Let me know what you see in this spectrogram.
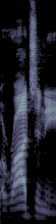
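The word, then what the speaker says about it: orogeny: Just to be clear, Broken Earth has a magic system called arogyny, which is a real term, but sounds a little bit inappropriate. It's spelled O R O. Yes, it's only when you pronounce it, but it's a real geological term.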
